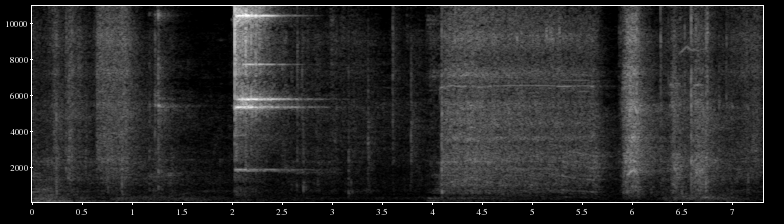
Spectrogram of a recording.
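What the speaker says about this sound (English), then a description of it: "Make sure the drill's going the right way." A power drill whines in short bursts, with a sharp high-pitched squeal of the bit biting into sheet metal for a Ford AU Falcon's inner guards, separated by pauses and handling noise.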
